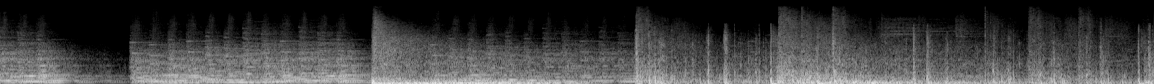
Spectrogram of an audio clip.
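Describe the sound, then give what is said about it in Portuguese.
Heavy artillery bombardment along a First World War front on the Somme in July 1916: loud, overlapping booms and sharp blasts in a dense, unbroken barrage throughout. “volta das seis e meia da manhã, eclodiu um bombardeio sem paralelo contra toda o fronte, desde o norte do Acre até o sul do Somme.”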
